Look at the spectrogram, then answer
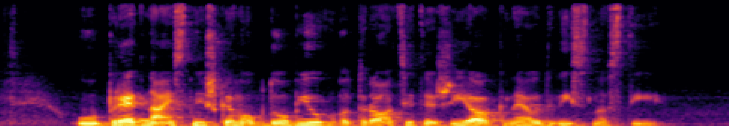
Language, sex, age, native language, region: Slovenian, female, 30-49, Slovenian, Drava region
